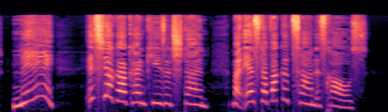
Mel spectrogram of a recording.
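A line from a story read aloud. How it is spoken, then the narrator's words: Astonished exclamation. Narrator (German): rief sie verblüfft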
